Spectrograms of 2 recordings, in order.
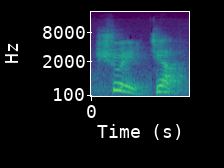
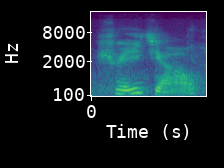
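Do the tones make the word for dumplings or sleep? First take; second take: sleep; dumplings. First: It is said with the tones meaning sleep. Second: It is said with the tones meaning dumplings. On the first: The word means sleep. "이거는 잠이에요" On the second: The word means boiled dumplings. "이거는 물만두예요"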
